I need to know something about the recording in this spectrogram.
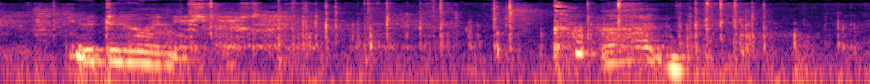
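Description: Scissors snipping into a thin black plastic bag, with short sharp clicks of the blades and crinkling of the plastic. A person's voice murmurs briefly twice, about half a second in and about three seconds in.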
